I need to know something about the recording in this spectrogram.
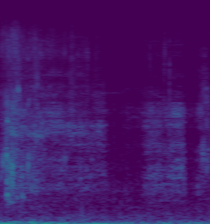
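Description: Water splashing as a hooked bass thrashes and shakes its head at the surface beside the kayak, trying to throw the lure; the splashing is strongest in the first second and then eases off.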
